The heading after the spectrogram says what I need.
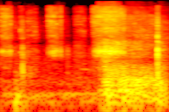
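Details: Sprayer engine recoil starter, pulled with the cover off after repair to check whether an odd noise when cranking remains: a few quick, smooth ratcheting pulls free of the scraping. The recoil start sounds normal.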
